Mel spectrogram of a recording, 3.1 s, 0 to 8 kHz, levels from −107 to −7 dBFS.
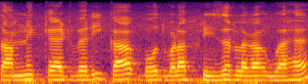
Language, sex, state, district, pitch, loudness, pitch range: Hindi, male, Jharkhand, Deoghar, 155 Hz, -16 LUFS, 150-160 Hz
